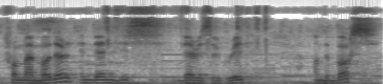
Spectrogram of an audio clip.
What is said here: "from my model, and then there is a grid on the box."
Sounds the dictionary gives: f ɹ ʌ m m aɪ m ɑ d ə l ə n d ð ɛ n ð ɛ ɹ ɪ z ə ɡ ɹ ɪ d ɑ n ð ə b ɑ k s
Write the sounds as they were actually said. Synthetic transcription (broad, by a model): f ɹ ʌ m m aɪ m ɑ d ə l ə n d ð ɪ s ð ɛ ɹ ɪ z ə ɡ ɹ ɪ d ɑ n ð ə b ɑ k s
